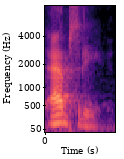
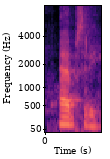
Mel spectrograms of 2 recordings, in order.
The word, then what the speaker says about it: Abcde: It's spelled A B C D E, is the kid's name. – What? – And they pronounce it Absidy. – What? – Yeah, Absidy.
